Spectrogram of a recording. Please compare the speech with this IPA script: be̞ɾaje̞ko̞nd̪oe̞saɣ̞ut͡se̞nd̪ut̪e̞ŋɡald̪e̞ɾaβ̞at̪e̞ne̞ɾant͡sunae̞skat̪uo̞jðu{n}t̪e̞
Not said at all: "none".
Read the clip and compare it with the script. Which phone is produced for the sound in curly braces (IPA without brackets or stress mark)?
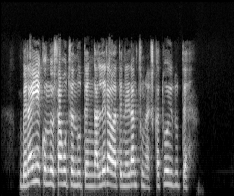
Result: none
